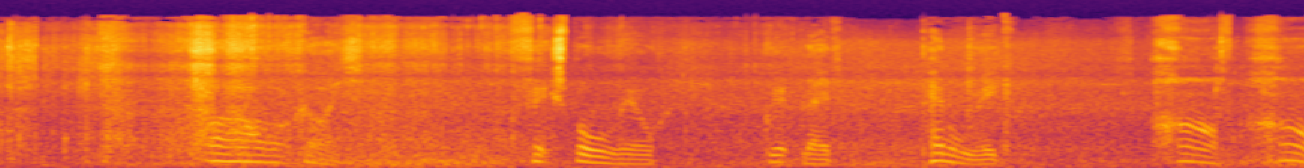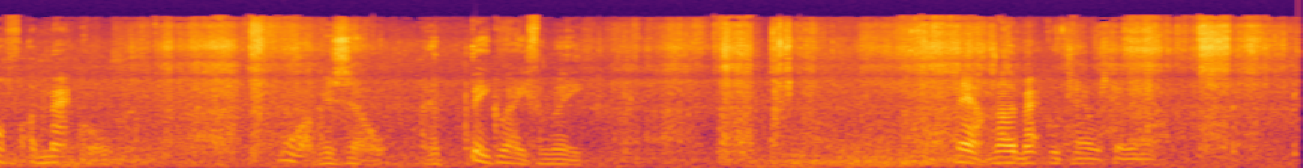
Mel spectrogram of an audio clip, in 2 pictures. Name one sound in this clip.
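An older man talks with animation close by.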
